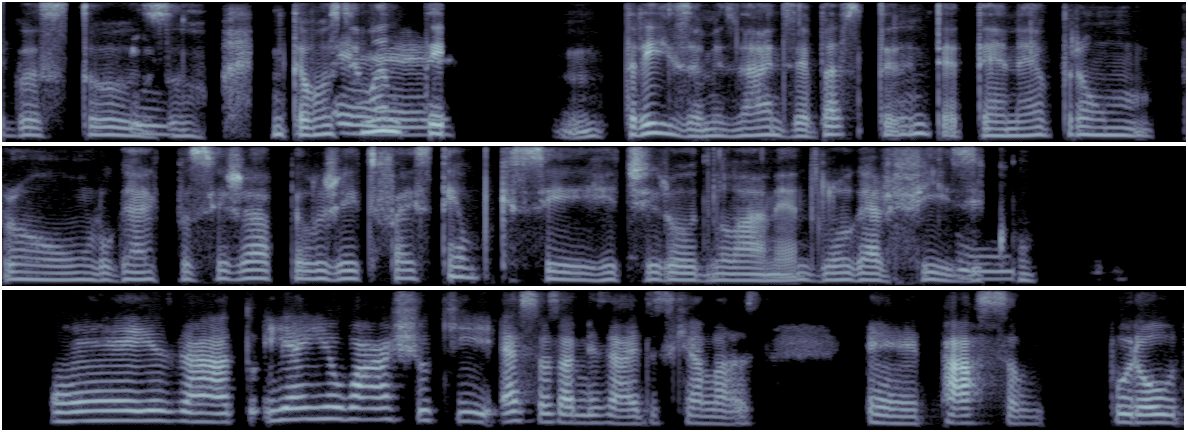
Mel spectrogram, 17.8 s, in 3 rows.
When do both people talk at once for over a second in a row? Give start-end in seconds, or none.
none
